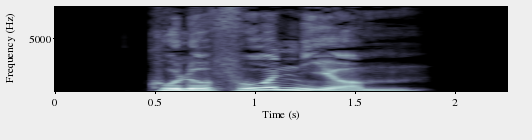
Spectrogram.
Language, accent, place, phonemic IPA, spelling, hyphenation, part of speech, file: German, Germany, Berlin, /koloˈfoːni̯ʊm/, Kolophonium, Ko‧lo‧pho‧ni‧um, noun, De-Kolophonium.ogg
- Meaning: colophony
